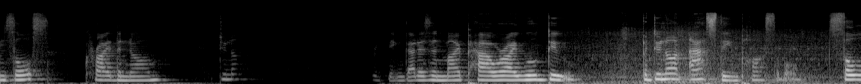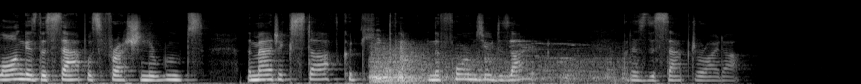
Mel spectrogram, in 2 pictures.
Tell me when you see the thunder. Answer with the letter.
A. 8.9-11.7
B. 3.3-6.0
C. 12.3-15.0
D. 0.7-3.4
C.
